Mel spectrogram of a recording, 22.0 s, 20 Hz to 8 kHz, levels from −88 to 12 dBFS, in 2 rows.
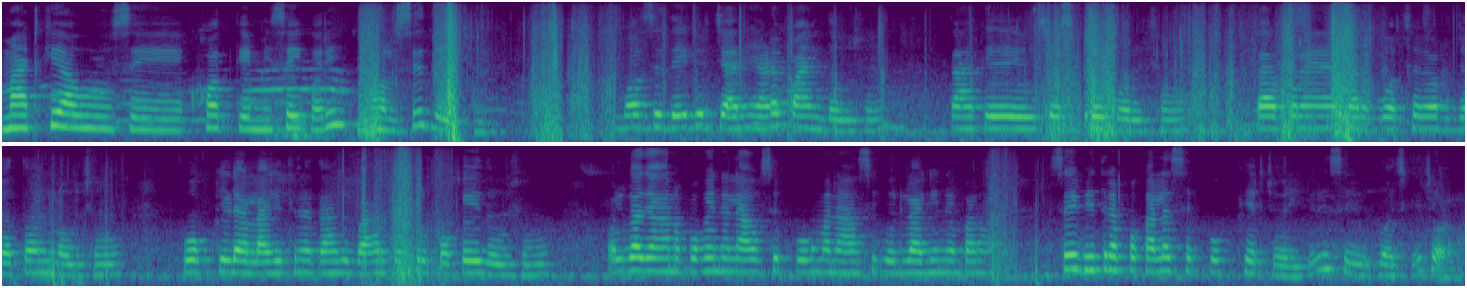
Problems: background sounds at intervals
